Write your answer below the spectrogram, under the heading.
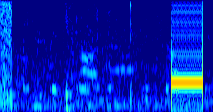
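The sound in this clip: A voicemail greeting beep sounds on a phone line: one loud, steady electronic tone of about half a second near the end, preceded by faint, low line noise and a few small clicks.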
